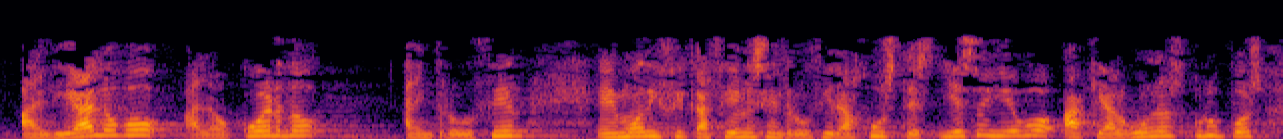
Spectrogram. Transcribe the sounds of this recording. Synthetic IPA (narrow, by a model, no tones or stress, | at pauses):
ald̪ialo̞ɣ̞o̞a̰lakwe̞ɾðo̞ | aint̪ɾo̞ðuθiɾmo̞ð̞ifikaθjo̞nes̬aint̪ɾo̞ðuθiɾaxust̪e̞sie̞so̞ʝe̞β̞o̞ʔakealɣ̞uno̞zɣɾupo̞s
